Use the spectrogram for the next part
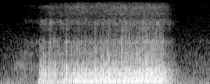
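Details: Loud nasal snoring just after falling asleep: one loud, low, rattling snore lasting nearly two seconds with a nasal quality.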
